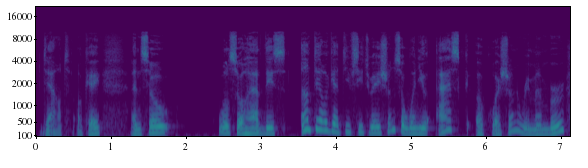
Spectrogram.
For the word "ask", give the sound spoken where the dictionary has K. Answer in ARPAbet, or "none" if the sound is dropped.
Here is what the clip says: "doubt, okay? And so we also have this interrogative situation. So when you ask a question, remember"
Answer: K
